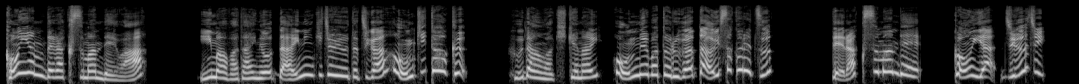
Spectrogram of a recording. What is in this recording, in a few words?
Narration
